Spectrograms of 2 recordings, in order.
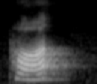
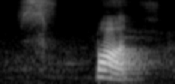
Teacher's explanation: tersebut contohnya adalah huruf e Hai ah ketika kita berkata hot akan terdengar sedikit ada ledakan atau kita mengeluarkan udara dari mulut kita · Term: aspirated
